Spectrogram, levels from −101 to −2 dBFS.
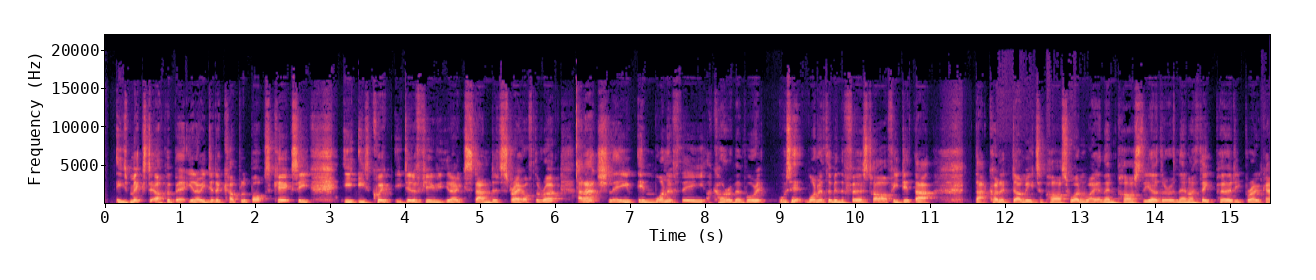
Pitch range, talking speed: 120-140 Hz, 280 wpm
